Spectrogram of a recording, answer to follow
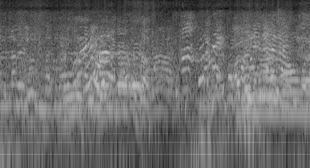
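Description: Voices talking and chattering, with no other sound standing out.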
